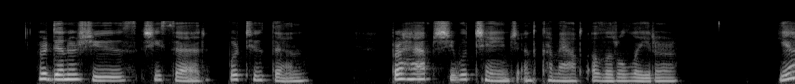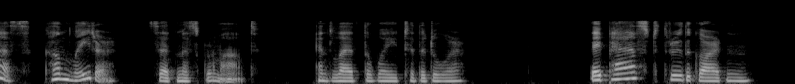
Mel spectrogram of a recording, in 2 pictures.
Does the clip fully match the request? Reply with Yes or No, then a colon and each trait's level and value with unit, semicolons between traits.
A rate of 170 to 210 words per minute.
No: slow, 135 wpm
